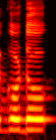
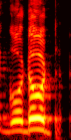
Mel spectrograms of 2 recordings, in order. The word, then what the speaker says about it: Godot: अब जाइए गूगल पर स्टोरी सर्च करिएगा वेटिंग फॉर गोडो की, और फिर देखिएगा। हाँ, याद रखिएगा GODOT लिखा है, गोडोट, बट इसको गोडो पढ़ते हैं, फ्रेंच नेम है, टी लास्ट वाला जो है वो साइलेंट है, एंड गोडो इज नॉट गॉड, ये भी याद रखिएगा।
